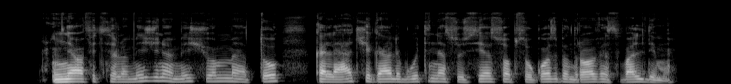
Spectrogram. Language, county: Lithuanian, Alytus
